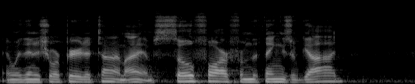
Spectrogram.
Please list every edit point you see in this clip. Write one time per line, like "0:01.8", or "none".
none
